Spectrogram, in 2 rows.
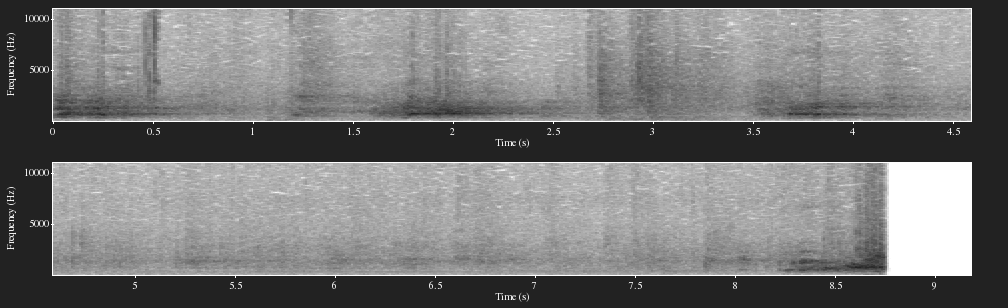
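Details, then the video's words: Dogs at The Barking Lot, recorded 20 February 2017, bark roughly every two seconds in a reverberant room, then a quiet stretch of low hum before one last loud bark at the end. "The Barking Lot"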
